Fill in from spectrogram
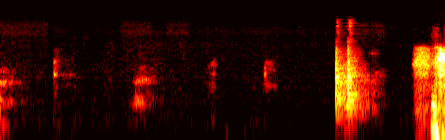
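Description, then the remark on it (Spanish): A big dog lets out a few faint, soft whimpers, then two loud barks near the end, the last one the strongest. “No contesta la pinche perra enorme.”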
